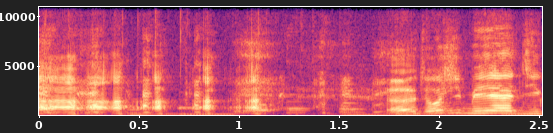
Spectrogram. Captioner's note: both laughing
